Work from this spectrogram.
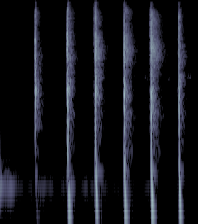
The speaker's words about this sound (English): Slow clap for Ray J.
